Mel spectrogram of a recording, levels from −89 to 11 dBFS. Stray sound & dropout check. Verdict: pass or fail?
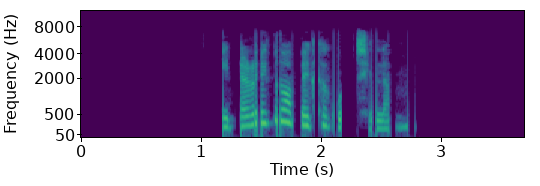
fail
